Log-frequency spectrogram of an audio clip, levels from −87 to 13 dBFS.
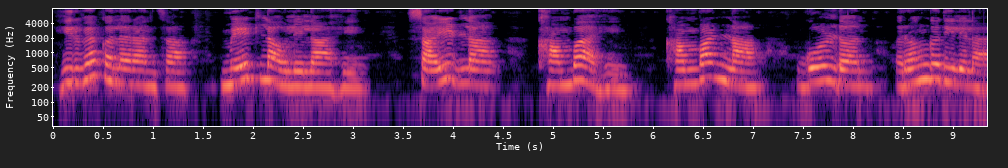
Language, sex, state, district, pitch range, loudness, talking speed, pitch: Marathi, female, Maharashtra, Solapur, 210-255 Hz, -18 LUFS, 95 wpm, 225 Hz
